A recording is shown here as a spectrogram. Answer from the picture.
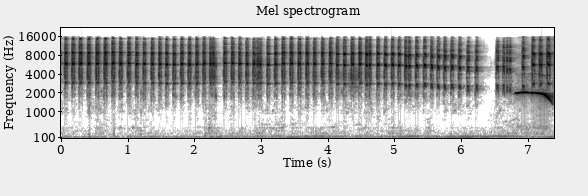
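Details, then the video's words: Woodpecker raised by hand since it was young, calling steadily indoors with quick harsh notes around three each second, a short pause near the end, then a descending whistle. "LUAR BIASA AMOY BURUNG PLATUK GACORNYA SAMPAI 5 MENIT"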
